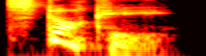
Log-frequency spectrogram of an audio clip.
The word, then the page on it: stocky: British English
